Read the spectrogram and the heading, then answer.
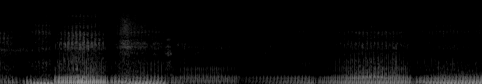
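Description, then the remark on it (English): A domestic cat named Steven purring, a steady low rumbling that swells and eases with each breath in a continuous rhythm, with no voices over it. “Okay, so this is Steven the cat.”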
